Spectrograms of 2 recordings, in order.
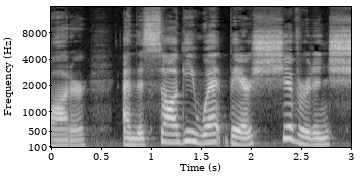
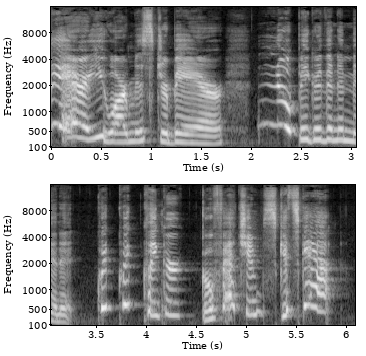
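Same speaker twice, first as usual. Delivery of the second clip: high, swooping, sing-song cackle; 7 semitones higher, 4 dB louder than usual. Reading the story, the narrator voices Roxy as she spots the bear: cackling Roxy voice. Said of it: "she cackled".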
